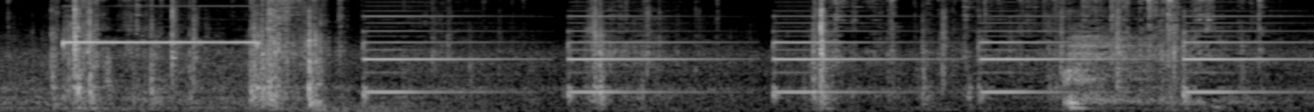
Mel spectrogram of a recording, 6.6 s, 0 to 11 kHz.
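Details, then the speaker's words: 2002 VW Passat wagon, EPC light on, that stalled then stopped starting despite a new fuel pump, fuel filter, MAF and crankshaft sensor: turning the key gives only the dash chime, no starter click or cranking, and the key sticks; no-crank no-start, cause unknown. "my car won't start and I have the epc lie on but when I turn on the key it's not doing nothing"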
